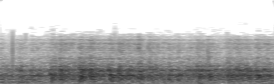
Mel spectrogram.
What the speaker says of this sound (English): Will his Freedom Train come zooming down the track, gleaming in the sunlight for white and black?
